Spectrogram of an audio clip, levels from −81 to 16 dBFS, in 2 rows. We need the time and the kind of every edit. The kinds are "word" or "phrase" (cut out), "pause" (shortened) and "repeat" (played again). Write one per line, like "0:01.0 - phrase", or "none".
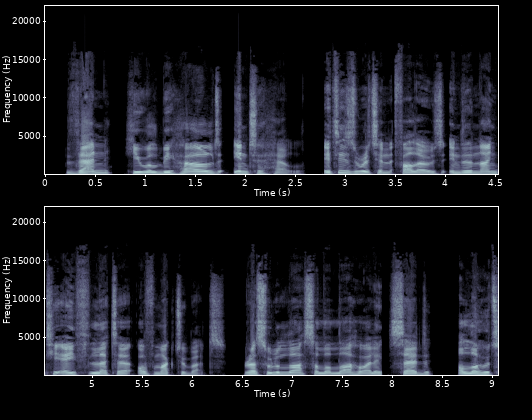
0:02.7 - pause
0:03.5 - word
0:06.4 - pause
0:07.9 - word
